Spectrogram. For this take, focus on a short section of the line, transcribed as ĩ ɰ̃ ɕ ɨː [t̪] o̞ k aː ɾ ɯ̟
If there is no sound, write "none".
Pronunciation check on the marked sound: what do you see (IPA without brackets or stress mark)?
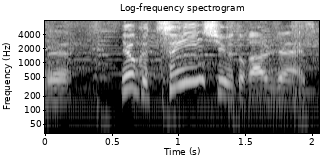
t̪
